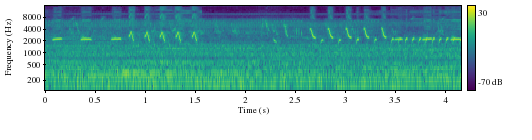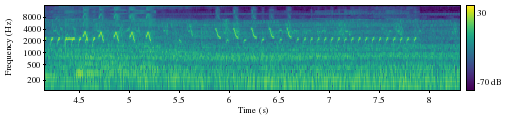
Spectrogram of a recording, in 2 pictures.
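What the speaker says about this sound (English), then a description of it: "listen the voice of birds" Birds chirp from a tree in the morning: bright, rapid trilling bursts repeating in short phrases, fairly close and clear over a soft steady background hum, with no talking.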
